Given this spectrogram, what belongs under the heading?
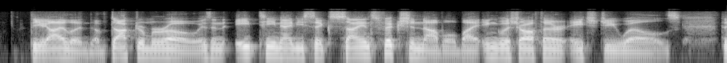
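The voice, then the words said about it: Fake announcer voice. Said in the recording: “In my best fake announcer voice”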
